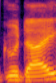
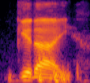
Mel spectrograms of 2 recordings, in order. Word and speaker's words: g'day: you pronounce it right it's not not not good day it's g'day i went to australia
